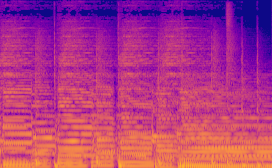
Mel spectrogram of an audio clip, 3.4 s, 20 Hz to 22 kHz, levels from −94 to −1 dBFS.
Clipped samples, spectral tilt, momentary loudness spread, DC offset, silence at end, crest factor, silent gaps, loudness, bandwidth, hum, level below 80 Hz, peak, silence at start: under 0.1%; -5 dB/octave; 2 LU; under 0.1%; 0 s; 14 dB; none; -23 LUFS; over 20 kHz; none; -30 dBFS; -8 dBFS; 0 s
